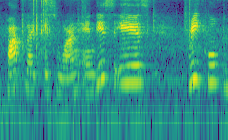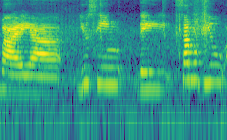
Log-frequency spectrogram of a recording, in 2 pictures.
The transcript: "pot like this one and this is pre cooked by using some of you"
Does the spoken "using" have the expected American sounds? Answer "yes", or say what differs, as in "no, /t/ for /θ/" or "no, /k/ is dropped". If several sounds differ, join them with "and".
no, /s/ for /z/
